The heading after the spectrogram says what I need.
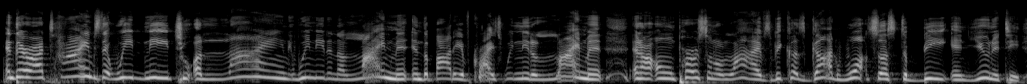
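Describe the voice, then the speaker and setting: A woman preaching a sermon to a church congregation, leading them in call-and-response chants and using hands-on examples. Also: high voice. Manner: demonstrative, uses hands-on examples.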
